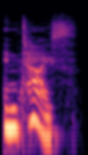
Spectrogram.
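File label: "entice", English, British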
